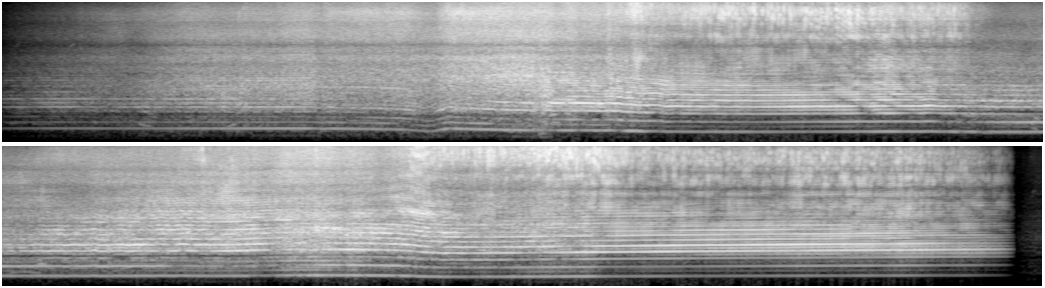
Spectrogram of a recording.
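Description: Racing car engine held at high revs, with a steady, many-toned note that dips briefly about four seconds in and again near fifteen seconds. It fades in at the start and cuts off suddenly just before the end.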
